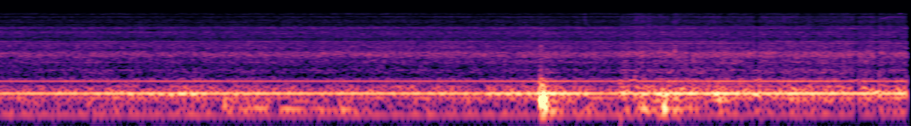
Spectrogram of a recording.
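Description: Near silence with a faint steady electrical hum in the recording, and one faint click about three and a half seconds in.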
